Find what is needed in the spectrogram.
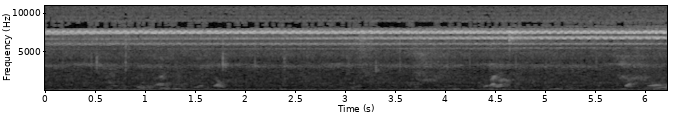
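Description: Near silence, with a faint, steady high-pitched drone of insects.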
